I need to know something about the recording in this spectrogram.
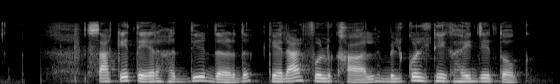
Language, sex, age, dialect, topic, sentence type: Magahi, male, 18-24, Northeastern/Surjapuri, agriculture, statement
